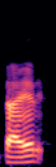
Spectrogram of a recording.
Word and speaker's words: tier: ये 3 टायर application है, जिसको बोलते हैं 3 टायर, TIER। इसको बाद लोग टीयर पढ़ते हैं, बाद टायर पढ़ते हैं, what ever your pronunciation you are comfortable with.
